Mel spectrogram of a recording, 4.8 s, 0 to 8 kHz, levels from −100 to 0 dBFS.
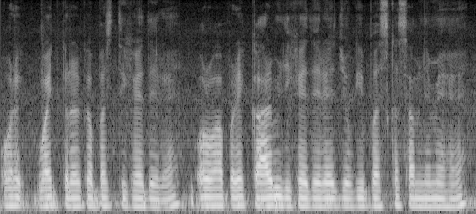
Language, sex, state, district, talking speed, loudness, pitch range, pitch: Hindi, male, Arunachal Pradesh, Papum Pare, 340 wpm, -14 LUFS, 110-120 Hz, 115 Hz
